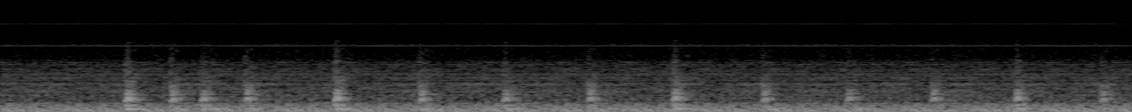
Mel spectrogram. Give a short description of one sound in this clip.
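Footsteps tap on a hard metal floor, walking away.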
